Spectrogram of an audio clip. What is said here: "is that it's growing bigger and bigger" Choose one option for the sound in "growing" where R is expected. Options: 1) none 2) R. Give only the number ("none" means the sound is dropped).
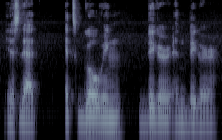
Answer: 1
